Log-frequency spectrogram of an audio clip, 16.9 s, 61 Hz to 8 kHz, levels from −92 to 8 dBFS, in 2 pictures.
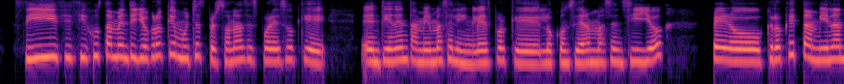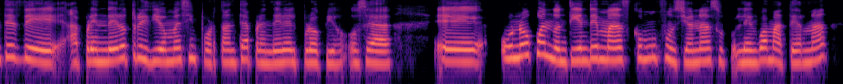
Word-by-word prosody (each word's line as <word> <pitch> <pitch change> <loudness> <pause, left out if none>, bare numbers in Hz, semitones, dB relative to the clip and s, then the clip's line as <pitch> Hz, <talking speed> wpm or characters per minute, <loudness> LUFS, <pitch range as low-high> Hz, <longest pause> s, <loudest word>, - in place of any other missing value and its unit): Sí, 290 +2 +3
sí, 290 -1 -3
sí, 285 +1 -3
justamente 300 -1 0
yo 275 0 +1
creo 310 +2 -2
que 335 +1 -1
muchas 285 +1 -3
personas 245 0 -3
es 250 -3 -4
por 240 0 0
eso 245 +2 -2
que, 230 -5 -1 0.3
entienden 235 +3 +1
también 225 -3 -1
más 240 +2 -1
el 255 - -1
inglés, 210 0 -1
porque 210 -5 -2
lo 210 0 -2
consideran 215 0 -1
más 220 -1 -2
sencillo. 235 +5 -1 0.5
Pero, 235 -3 +4
creo 255 0 +1
que 340 0 -2
también 260 -5 +2
antes 265 +1 0
de 235 -5 +3
aprender 230 +2 +2
otro 280 0 -1
idioma, 235 -1 0
es 250 +2 -1
importante 225 -3 -4
aprender 215 -4 -2
el 225 -1 -1
propio. 210 -1 -3
O 215 - -6
sea, 205 -1 +1 0.4
eh, 230 -1 +3 0.2
uno 290 +4 +3
cuando 335 -7 +3
entiende 245 +3 0
más 255 -1 +3
cómo 275 0 -4
funciona 235 -3 -1
su 230 -3 -8
lengua 220 +3 +1
materna, 230 +3 -1
240 Hz, 175 wpm, -24 LUFS, 220-270 Hz, 0.5 s, Pero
